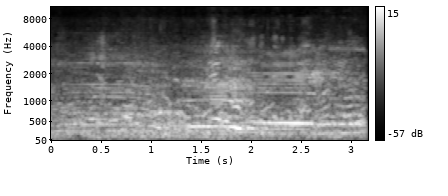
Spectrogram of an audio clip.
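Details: Friesian and crossbred bull calves at Raniganj cattle market, Dinajpur, Bangladesh, on Thursday 31 July 2025: a steady, drawn-out tonal moo rising out of a crowded market din with voices.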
